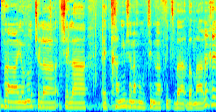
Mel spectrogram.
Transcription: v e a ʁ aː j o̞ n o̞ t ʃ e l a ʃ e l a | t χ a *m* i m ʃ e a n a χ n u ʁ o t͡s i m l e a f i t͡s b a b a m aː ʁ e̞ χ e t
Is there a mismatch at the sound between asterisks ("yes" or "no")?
yes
